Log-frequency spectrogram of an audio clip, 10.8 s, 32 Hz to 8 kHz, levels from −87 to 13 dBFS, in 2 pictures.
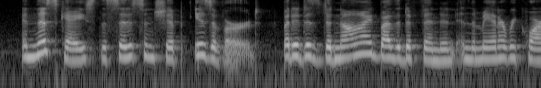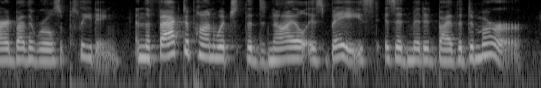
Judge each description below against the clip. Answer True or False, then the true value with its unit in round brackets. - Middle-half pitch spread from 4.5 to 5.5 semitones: False (2.8 semitones)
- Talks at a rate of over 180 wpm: True (205 wpm)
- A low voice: False (210 Hz)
